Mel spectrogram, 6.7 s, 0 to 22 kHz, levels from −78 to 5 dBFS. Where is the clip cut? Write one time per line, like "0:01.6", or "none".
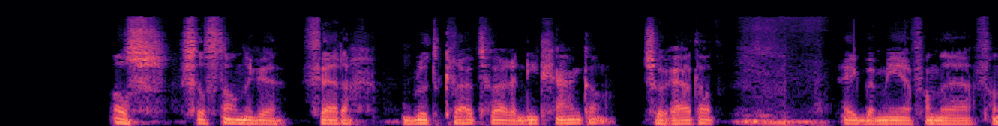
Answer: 0:04.2
0:05.6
